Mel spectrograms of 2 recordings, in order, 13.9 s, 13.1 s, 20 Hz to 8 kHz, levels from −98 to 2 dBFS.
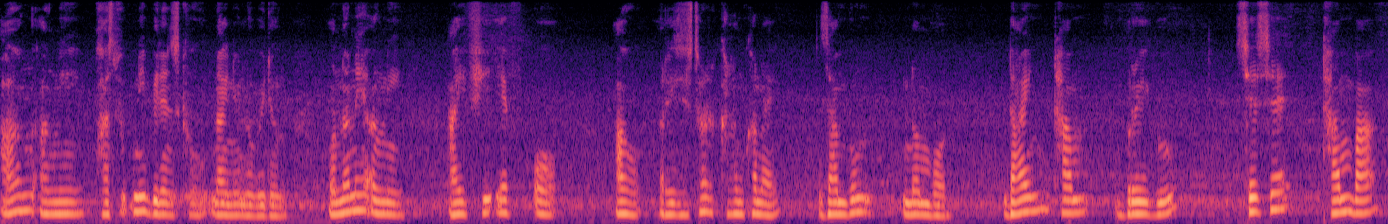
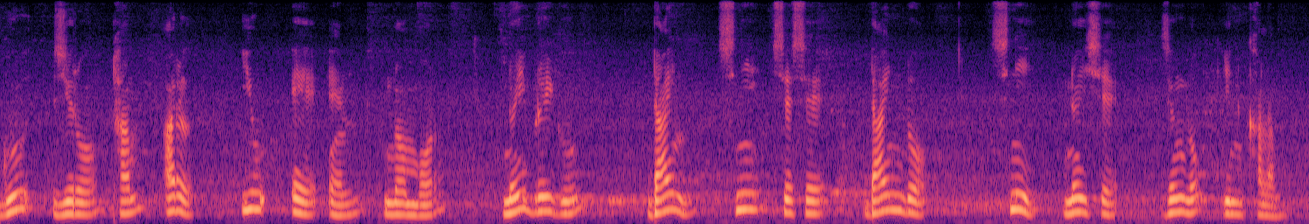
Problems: constant background noise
